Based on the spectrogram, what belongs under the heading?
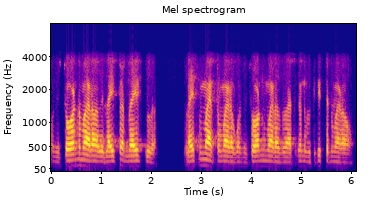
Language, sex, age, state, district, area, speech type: Telugu, male, 30-45, Andhra Pradesh, Bapatla, rural, conversation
